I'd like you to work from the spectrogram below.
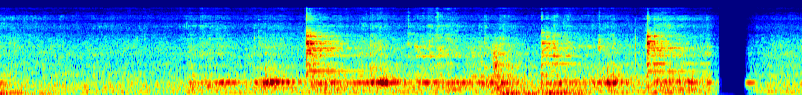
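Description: Chicken curry stirs in a pot over a low sizzle of frying, with a spoon scraping and clinking against the pan several times, fairly close, before a brief cut to silence.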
